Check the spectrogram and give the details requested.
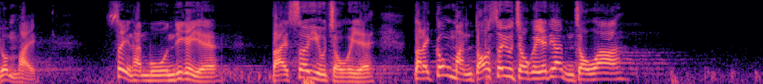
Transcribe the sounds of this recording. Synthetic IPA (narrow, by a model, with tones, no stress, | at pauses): kɔ˨˥m̩˨˩hɐ̰˨j | sɵ˥ji˨˩nɦɐ˨jmuː˨˧nt̪iː˥kɛ˧jɛː˨˧t̪aː˨nhɐ˨jsɵ˥ɥji˧wt͡so˨wkɛ˧jɛː˨˧t̪aː˨nhɐ˨˩jkʊ˥ŋmɐ˨˩nt̪ɔː˨˥ŋsɵ˥ɥji˧wt͡so˨wkɛ˧jɛ˧t̪i˧˥a˥m̩˨˩t͡so˨waː˧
